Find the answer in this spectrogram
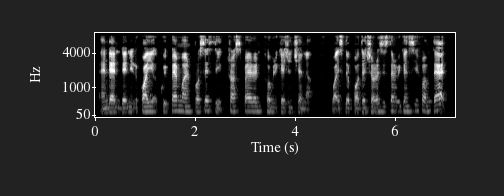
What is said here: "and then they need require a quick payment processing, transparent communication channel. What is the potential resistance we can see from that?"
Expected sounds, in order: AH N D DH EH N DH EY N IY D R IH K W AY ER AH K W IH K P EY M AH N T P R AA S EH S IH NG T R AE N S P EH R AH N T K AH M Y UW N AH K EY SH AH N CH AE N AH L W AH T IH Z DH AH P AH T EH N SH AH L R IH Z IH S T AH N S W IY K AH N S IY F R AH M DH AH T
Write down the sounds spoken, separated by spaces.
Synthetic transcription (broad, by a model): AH N D EH N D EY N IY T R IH K W AY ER AH K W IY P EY M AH N P R AA S EH S IH NG T R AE N S P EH R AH N K AH M Y UW N AH K EY SH AH N CH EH N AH L W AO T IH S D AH P AH T EH N SH AH L R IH S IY S T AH N W IY K AH N S IY F R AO M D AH T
